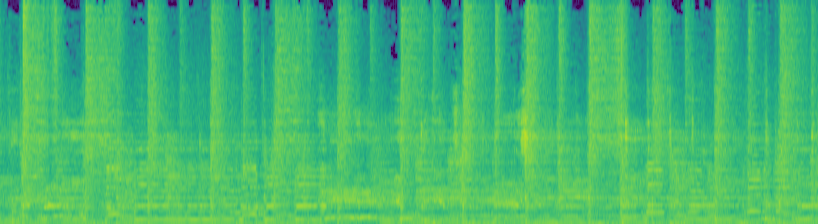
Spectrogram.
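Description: A blues band playing live: an amplified harmonica cupped to a microphone plays bending, sustained notes over upright bass, drums and electric guitar.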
